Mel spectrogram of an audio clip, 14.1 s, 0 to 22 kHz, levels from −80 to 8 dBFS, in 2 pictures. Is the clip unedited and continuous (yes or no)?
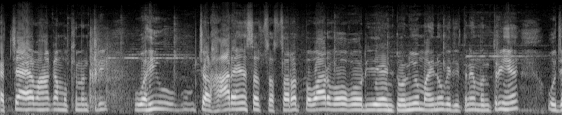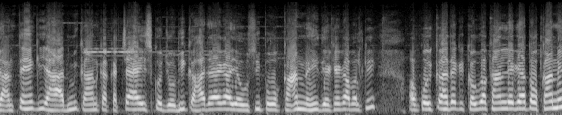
yes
